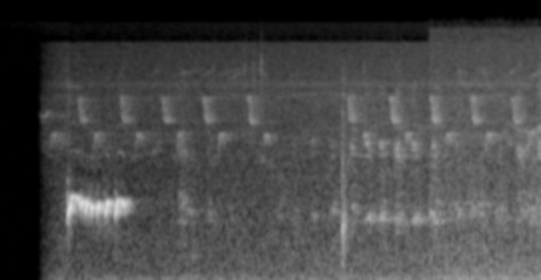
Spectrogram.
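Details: Young wild-caught local zebra dove singing as a lure to set other doves singing: one loud burst of rapid rolling coos, then faint distant cooing notes and a soft background hiss.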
